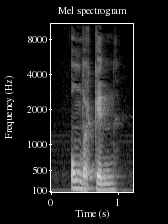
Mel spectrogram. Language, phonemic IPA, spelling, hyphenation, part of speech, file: Dutch, /ˈɔn.dərˌkɪn/, onderkin, on‧der‧kin, noun, Nl-onderkin.ogg
- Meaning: double chin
